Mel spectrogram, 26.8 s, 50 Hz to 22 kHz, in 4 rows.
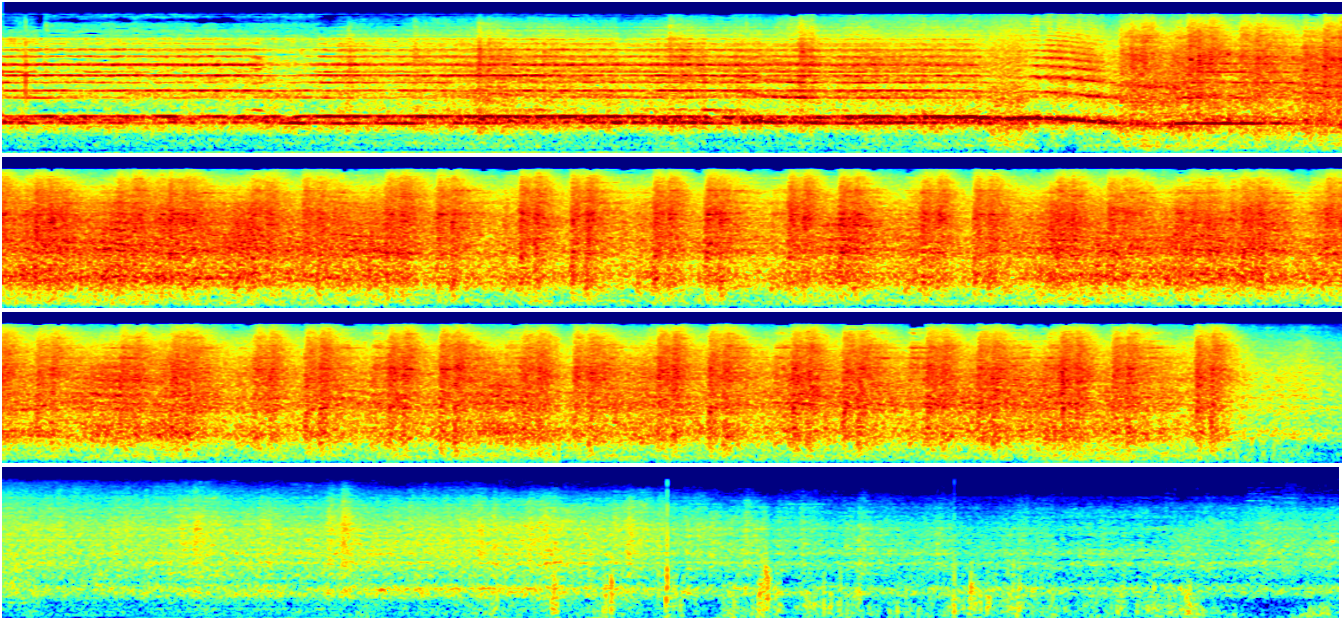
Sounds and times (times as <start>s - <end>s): Railroad car, train wagon: 0.0s - 26.7s
Train: 0.0s - 26.7s
Clickety-clack: 5.6s - 19.8s.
